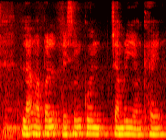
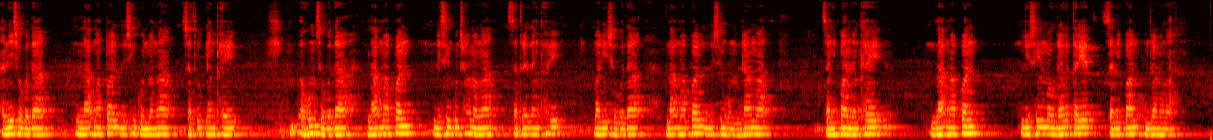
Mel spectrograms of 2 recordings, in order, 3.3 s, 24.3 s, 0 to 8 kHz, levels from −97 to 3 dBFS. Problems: constant background noise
